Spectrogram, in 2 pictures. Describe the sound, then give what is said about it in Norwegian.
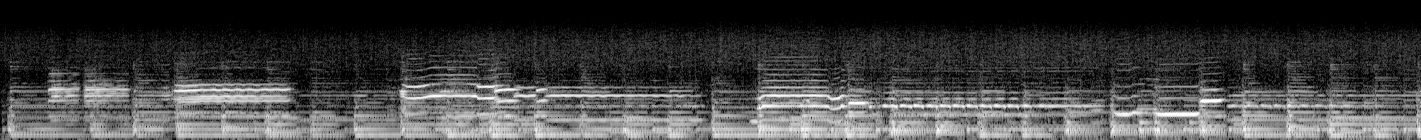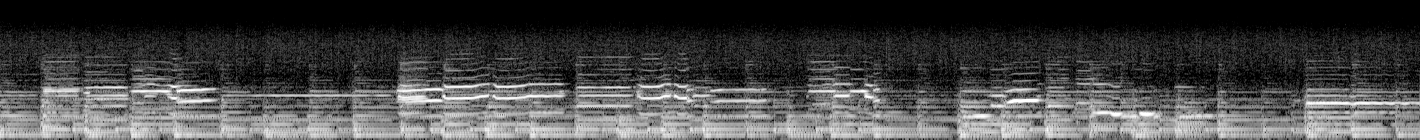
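An old blues record plays steadily throughout, its twangy melodic lines riding over a constant hiss and crackle of surface noise, fairly loud and continuous. “Vi skal høre en av hans mest kjente låter”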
